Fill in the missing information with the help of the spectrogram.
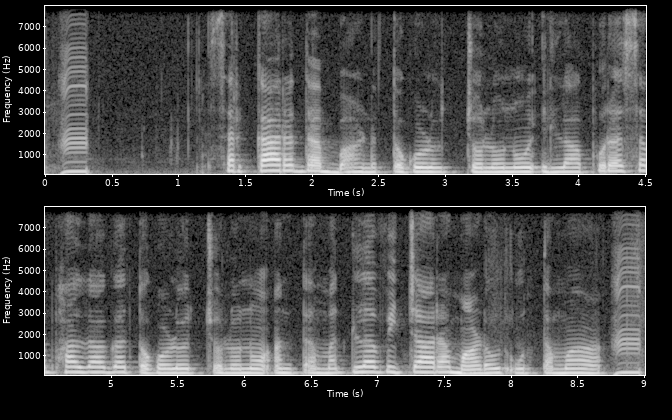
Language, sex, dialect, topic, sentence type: Kannada, female, Dharwad Kannada, banking, statement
